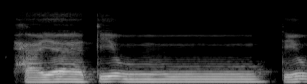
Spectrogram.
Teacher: Yang antum baca hayatiu, tiu, masuk hidung tapi sedikit.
